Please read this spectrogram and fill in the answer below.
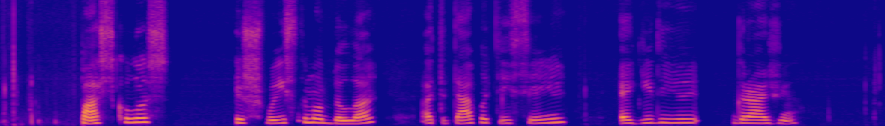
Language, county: Lithuanian, Vilnius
